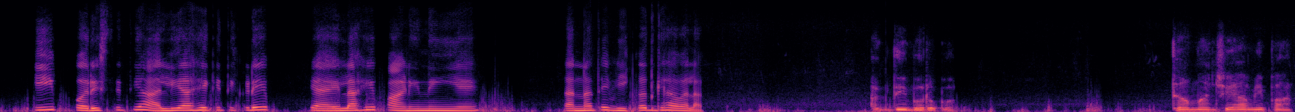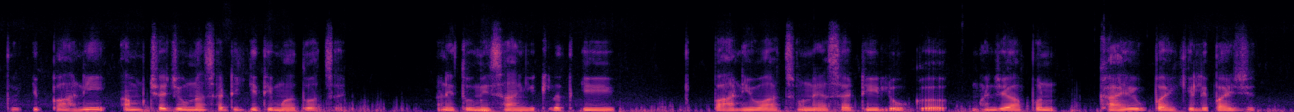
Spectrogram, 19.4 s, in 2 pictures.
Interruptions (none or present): none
